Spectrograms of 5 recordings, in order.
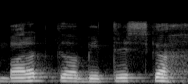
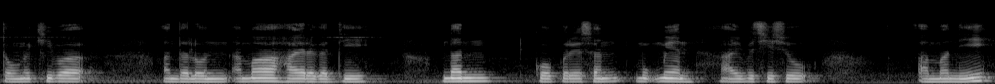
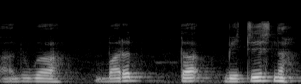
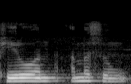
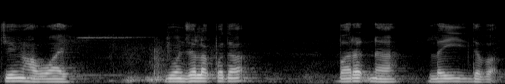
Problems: constant background noise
